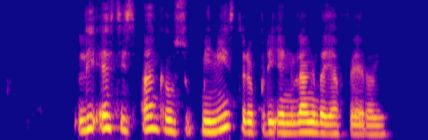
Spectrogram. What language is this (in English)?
Esperanto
